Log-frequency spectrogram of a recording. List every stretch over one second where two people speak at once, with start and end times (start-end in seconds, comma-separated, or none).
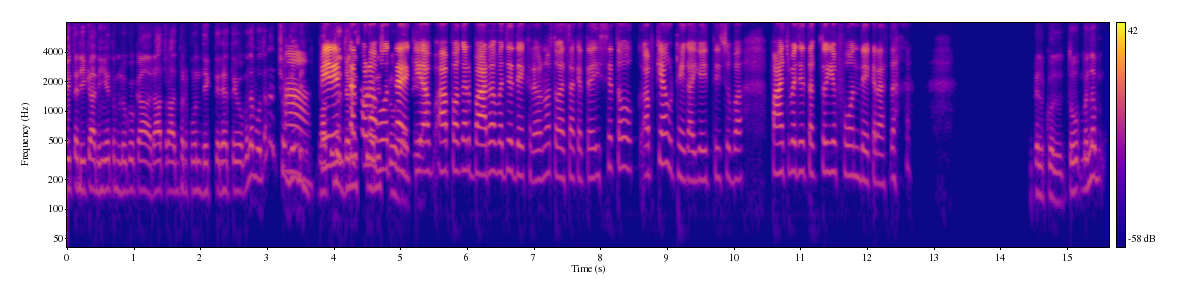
3.2-5.4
